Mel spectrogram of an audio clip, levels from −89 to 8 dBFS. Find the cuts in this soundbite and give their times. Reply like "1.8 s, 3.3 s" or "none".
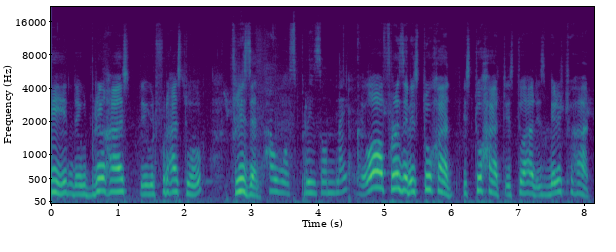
3.2 s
